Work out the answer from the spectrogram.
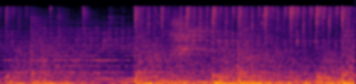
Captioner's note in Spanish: Suspiros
